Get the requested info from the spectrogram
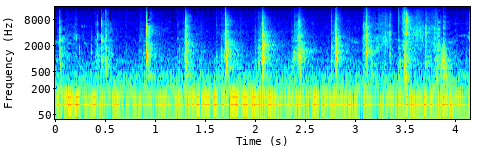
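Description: Paper planner pages being pressed onto the disc rings of a disc-bound Happy Planner, each hole snapping onto a disc with a sharp click, about ten clicks in a steady run of two or three a second.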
